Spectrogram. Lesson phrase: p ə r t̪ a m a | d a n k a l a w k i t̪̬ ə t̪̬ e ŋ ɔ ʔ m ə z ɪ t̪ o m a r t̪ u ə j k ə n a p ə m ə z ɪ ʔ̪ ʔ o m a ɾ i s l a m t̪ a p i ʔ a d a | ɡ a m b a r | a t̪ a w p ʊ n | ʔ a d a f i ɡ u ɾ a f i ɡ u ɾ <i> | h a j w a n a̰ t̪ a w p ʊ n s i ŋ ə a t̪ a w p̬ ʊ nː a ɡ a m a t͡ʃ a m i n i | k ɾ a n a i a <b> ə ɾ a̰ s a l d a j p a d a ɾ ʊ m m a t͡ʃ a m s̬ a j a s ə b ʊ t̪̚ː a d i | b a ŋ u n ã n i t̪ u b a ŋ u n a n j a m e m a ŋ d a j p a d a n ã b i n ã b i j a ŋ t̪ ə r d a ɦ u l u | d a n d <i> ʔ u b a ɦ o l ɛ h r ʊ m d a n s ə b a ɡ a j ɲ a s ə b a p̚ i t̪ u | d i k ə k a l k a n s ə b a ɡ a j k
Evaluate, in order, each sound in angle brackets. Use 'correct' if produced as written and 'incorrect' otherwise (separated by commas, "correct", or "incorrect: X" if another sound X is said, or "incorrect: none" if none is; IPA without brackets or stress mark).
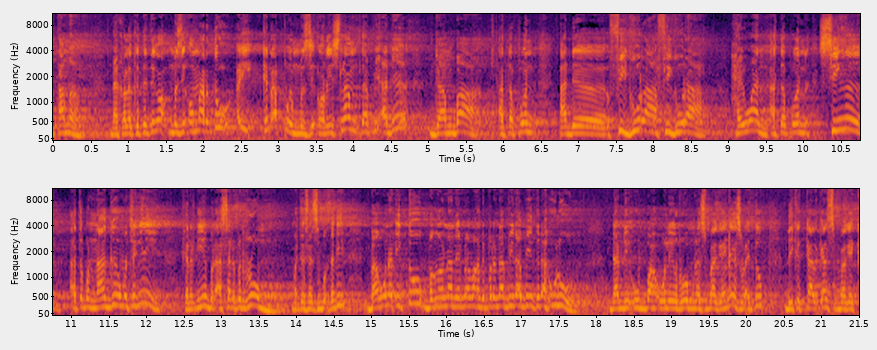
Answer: incorrect: a, correct, correct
